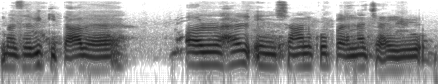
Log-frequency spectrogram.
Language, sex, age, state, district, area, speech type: Urdu, female, 45-60, Bihar, Supaul, rural, spontaneous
